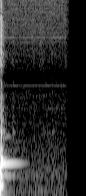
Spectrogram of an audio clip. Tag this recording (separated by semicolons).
closed; conga; god; home; real; record; trash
